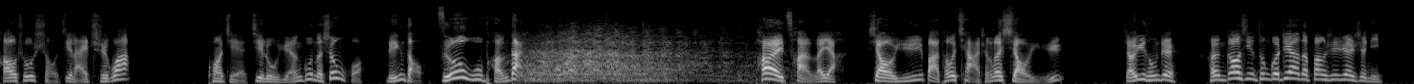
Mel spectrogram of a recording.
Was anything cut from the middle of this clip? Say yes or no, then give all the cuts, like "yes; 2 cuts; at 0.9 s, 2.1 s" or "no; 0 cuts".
yes; 1 cut; at 1.9 s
